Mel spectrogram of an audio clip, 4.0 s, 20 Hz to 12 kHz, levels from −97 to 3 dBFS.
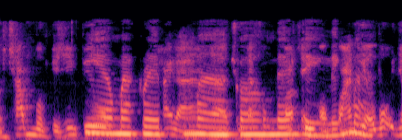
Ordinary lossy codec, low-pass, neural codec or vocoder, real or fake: Opus, 64 kbps; 7.2 kHz; none; real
